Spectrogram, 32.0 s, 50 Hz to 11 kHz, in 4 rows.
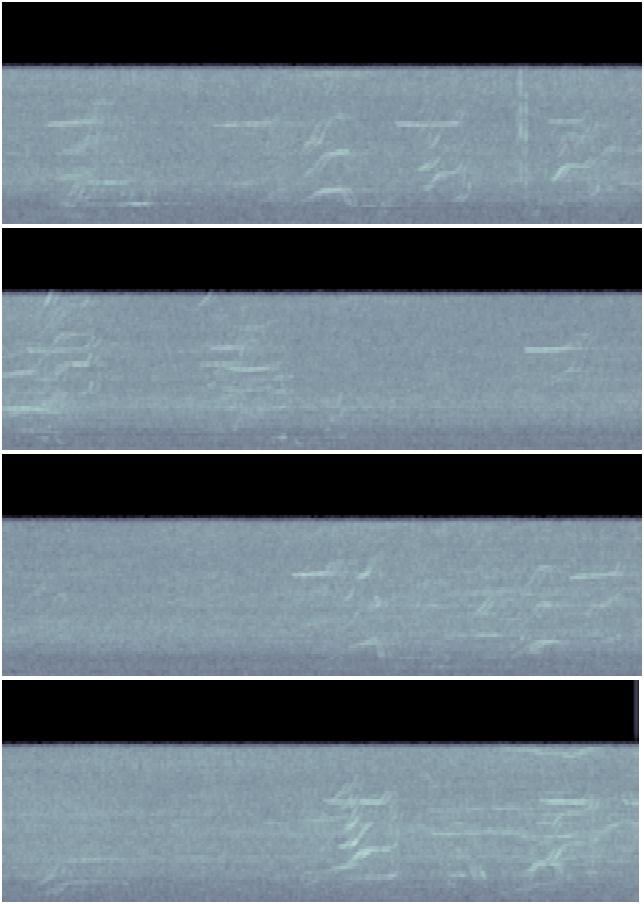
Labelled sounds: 0.6	1.9	killer whale, southern resident, 0.52 to 6.1 kHz
3.7	4.5	killer whale, southern resident, 1.1 to 5.5 kHz
5.0	5.9	killer whale, southern resident, 1.3 to 5.6 kHz
6.8	7.7	killer whale, southern resident, 1.5 to 5.2 kHz
8.0	9.3	killer whale, southern resident, 0.61 to 7.9 kHz
14.5	15.4	killer whale, southern resident, 3.6 to 5.8 kHz
19.6	20.9	killer whale, southern resident, 1.1 to 6.0 kHz
27.9	29.0	killer whale, southern resident, 1.3 to 5.9 kHz

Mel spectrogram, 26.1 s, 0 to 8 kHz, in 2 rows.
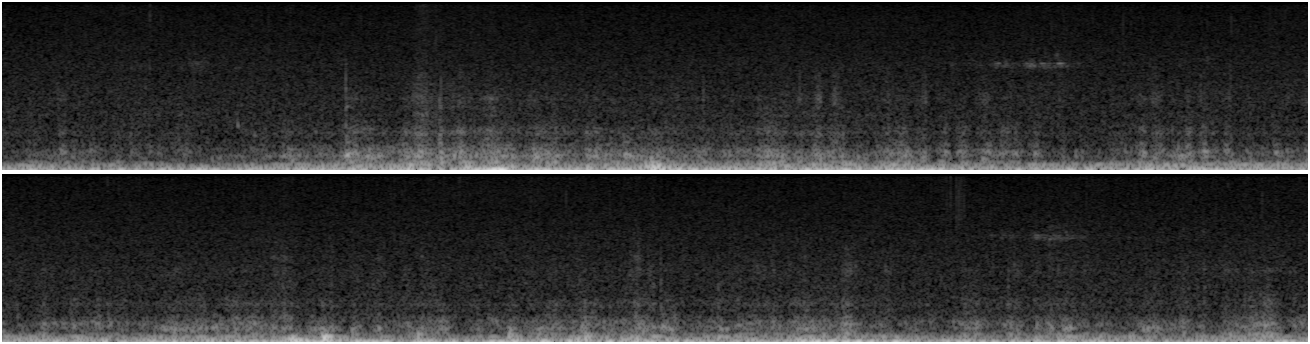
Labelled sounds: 23.2	23.8	vessel noise, 1.7 to 3.4 kHz

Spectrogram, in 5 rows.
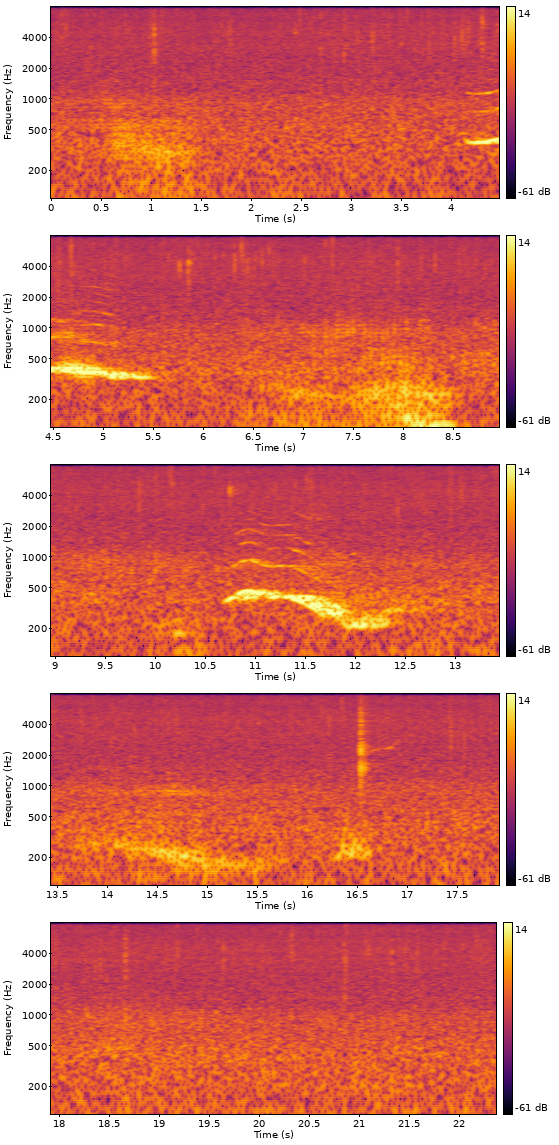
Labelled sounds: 4.1	4.7	humpback whale, 0.78 to 1.3 kHz
10.8	11.6	humpback whale, 0.78 to 2.1 kHz
16.6	17.0	humpback whale, 2.1 to 2.8 kHz

